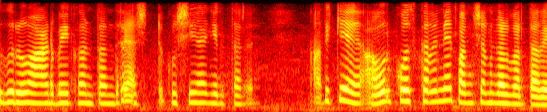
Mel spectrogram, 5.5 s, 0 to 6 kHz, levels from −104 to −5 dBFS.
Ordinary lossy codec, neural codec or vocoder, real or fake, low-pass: none; codec, 16 kHz in and 24 kHz out, 1.1 kbps, FireRedTTS-2 codec; fake; 5.4 kHz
